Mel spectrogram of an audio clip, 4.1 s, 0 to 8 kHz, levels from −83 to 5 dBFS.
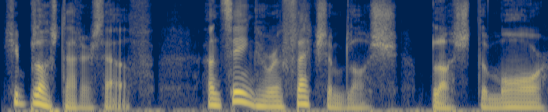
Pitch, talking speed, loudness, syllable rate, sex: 100 Hz, 175 wpm, -21 LUFS, 5.0 syllables/s, male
